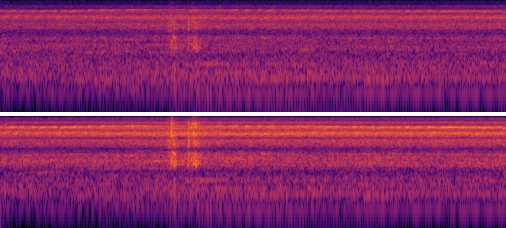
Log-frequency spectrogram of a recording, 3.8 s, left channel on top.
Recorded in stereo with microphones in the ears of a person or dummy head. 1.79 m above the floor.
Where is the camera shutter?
55° right (ahead or behind).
